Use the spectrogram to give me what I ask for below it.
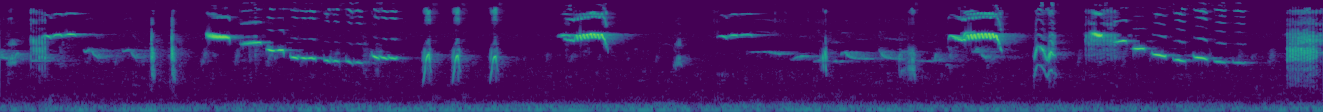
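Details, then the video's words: Mugimaki Flycatcher lure sound with repeated high descending whistle series, sharp vertical ticks and short trills, in bursts separated by brief quiet gaps. "เสียงต่อ นกจับแมลงอกส้มท้องขาว"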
